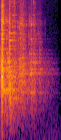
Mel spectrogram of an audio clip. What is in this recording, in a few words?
office occasional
